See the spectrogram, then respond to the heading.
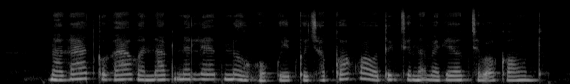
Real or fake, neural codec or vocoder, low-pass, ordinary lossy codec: fake; codec, 44.1 kHz, 7.8 kbps, DAC; 19.8 kHz; none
